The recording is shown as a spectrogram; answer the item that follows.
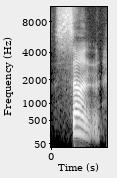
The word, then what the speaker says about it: son: male child is someone's son sun s-o-n is pronounced exactly the same as s-u-n-sun what are you talking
